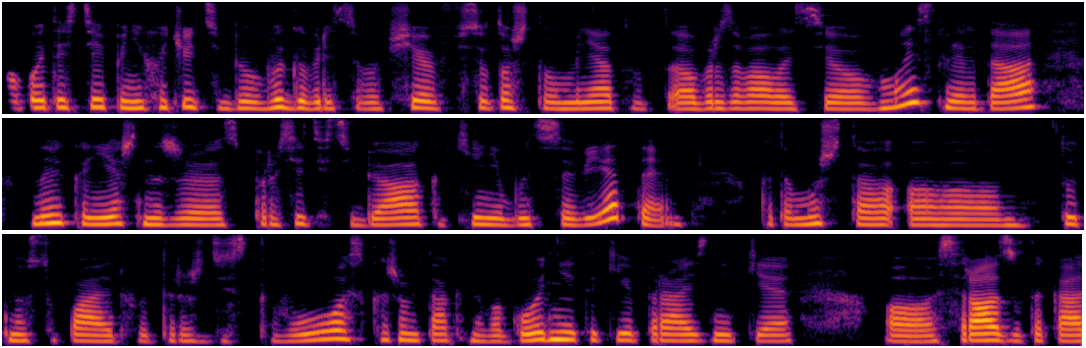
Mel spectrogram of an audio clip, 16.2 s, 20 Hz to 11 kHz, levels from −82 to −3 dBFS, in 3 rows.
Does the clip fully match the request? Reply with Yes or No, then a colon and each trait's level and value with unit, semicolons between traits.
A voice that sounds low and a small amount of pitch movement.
No: high, 190 Hz; narrow, 2.3 semitones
